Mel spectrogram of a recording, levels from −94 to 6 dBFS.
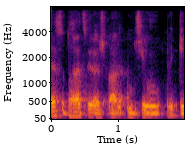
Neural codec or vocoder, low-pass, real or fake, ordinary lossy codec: codec, 24 kHz, 1.5 kbps, HILCodec; 7.2 kHz; fake; MP3, 64 kbps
